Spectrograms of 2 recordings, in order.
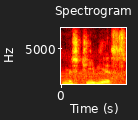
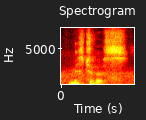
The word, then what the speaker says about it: mischievous: I don't know if any of y'all saw, but on last Wednesday's episode, Jordan had to correct Jeff on the pronunciation of the word mischievous, which Jeff pronounced mischievous. I think if Jordan has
